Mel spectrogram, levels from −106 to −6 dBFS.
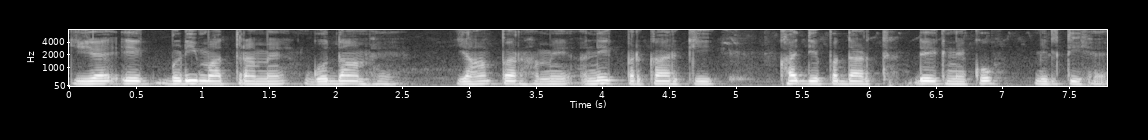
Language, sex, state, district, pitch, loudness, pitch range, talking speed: Hindi, male, Rajasthan, Bikaner, 140 Hz, -17 LUFS, 135-145 Hz, 145 wpm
